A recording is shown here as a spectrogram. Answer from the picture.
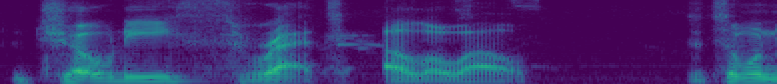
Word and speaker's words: Jody Threat: It's pronounced Jody Threat, LOL.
